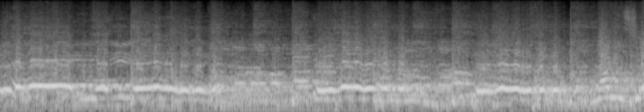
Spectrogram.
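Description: Live band playing pop music with a woman singing lead into a microphone, over electric guitar, drums and keyboard; the melody moves through held notes with a wavering pitch.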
